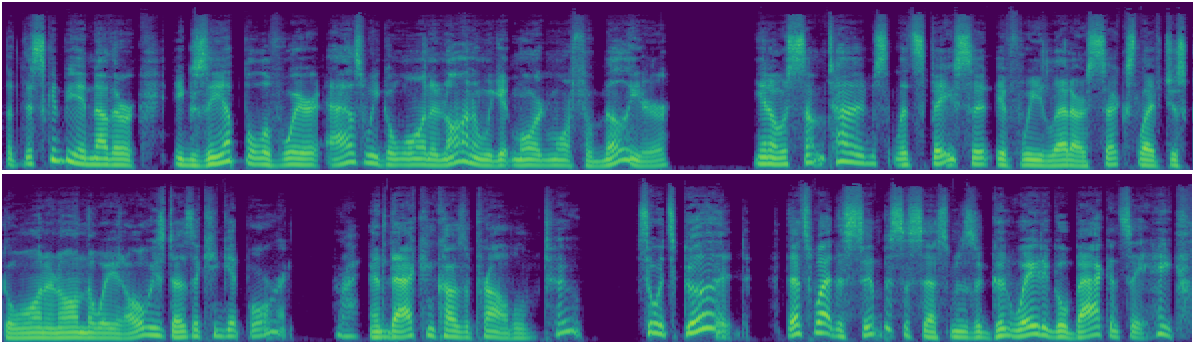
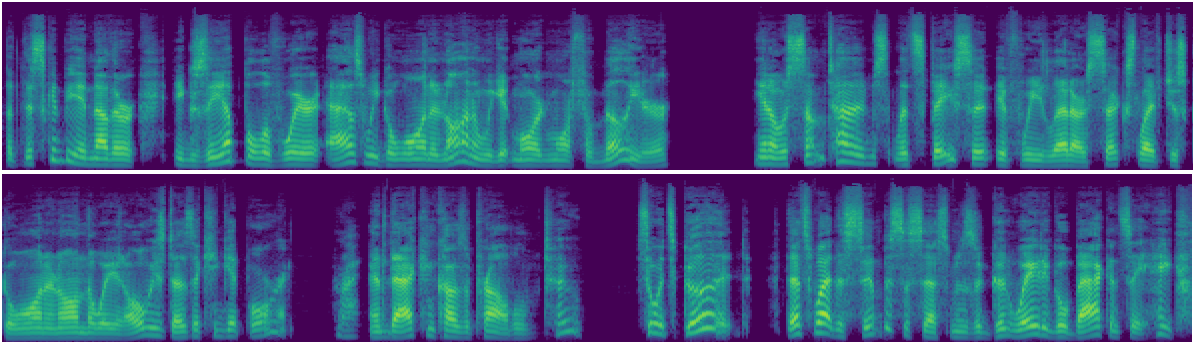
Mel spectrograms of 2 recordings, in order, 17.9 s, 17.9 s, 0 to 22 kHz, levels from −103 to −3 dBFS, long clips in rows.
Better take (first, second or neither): first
